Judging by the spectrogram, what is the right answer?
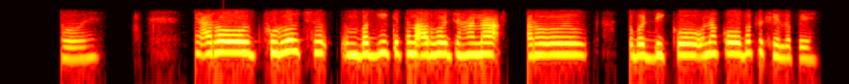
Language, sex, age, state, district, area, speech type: Santali, female, 18-30, Jharkhand, Seraikela Kharsawan, rural, conversation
